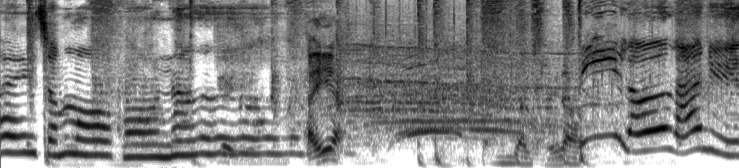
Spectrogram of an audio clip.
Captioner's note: Cantonese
